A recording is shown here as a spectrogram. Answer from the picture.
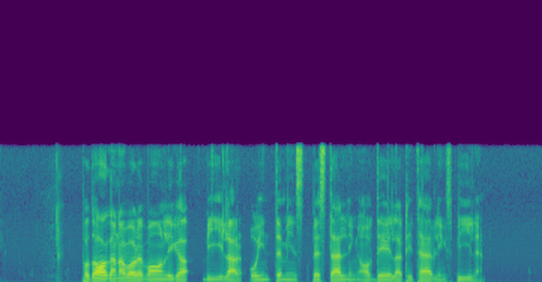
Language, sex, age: Swedish, male, 28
